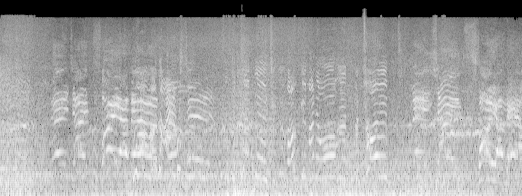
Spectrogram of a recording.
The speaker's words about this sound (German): so entsteht ein Orkan. Das Floß wird in die Höhe gehoben, hüpft auf den Wellen.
